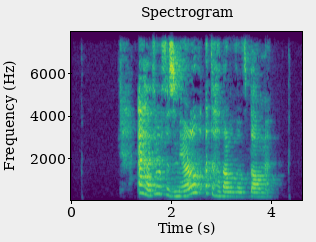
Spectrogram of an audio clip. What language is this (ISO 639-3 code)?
kab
